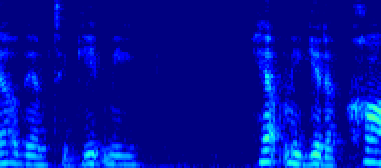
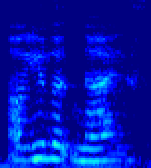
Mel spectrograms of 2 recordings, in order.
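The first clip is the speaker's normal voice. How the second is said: tearful; 6 semitones higher than usual. Real, not acted. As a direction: let the tears catch it. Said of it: "I'm in tears saying this".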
